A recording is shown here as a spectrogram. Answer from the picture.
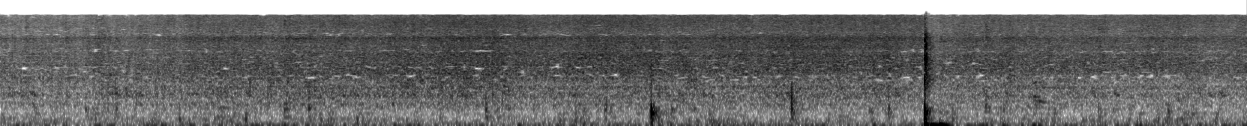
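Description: Sliced onions sizzling steadily in hot oil in a metal wok as they are stirred with a spatula, with a few faint clicks and one sharp knock about six seconds in.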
